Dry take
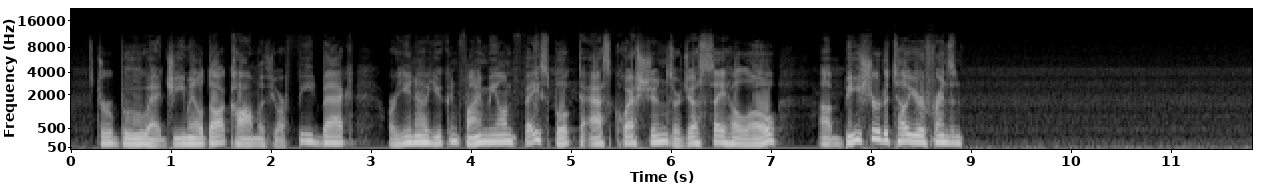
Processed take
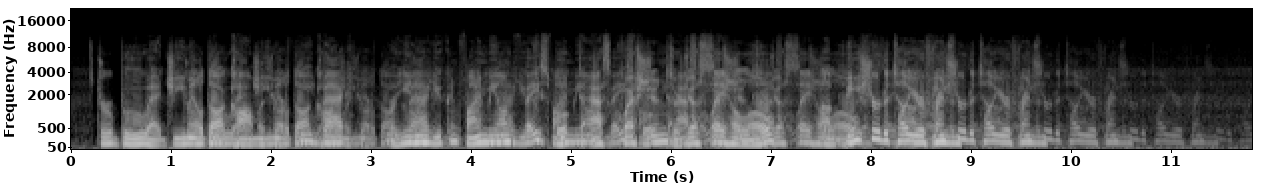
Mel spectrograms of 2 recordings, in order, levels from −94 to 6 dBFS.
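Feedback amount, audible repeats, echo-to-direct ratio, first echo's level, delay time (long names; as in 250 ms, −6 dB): 30%, 3, −5.5 dB, −6.0 dB, 858 ms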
